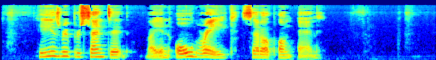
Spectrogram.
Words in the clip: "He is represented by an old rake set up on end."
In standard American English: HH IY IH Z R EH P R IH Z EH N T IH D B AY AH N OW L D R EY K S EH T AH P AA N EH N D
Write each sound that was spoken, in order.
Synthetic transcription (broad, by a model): HH IY IH Z R EH P R IH Z EH N T IH D B AY AH N OW L D R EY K S EH T AH P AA N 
